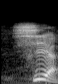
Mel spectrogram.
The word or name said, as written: siya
